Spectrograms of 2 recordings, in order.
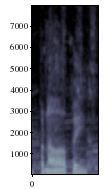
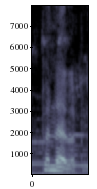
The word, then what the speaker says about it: Penelope: Is that short for Penelope? Officially, yes, but I never can be bothered with all 4 syllables of it. Penelope sounds a little ostentatious coming 귀여운데, out the mouth, Penelope.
